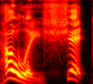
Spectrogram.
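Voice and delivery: normal talking voice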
